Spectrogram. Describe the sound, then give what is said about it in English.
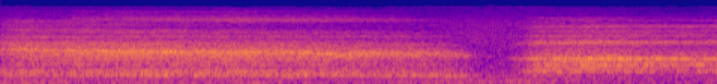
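A slow, deep breath heard alone: a long, steady, airy rush of breathing that briefly dips near the end, then continues. “Deep breath.”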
